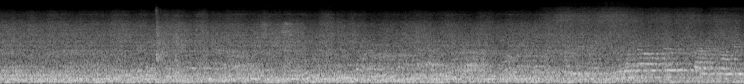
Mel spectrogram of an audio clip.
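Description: Venad Express train rolling into Thrissur station, a steady loud rumble of carriages on the rails with faint clatter, and high wheel squeals rising toward the end.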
